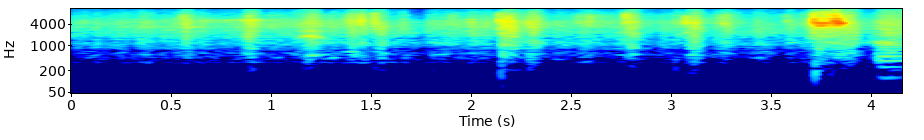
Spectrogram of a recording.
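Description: Dirt blocks crunch as they are dug in a video game.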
